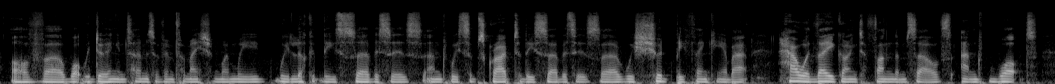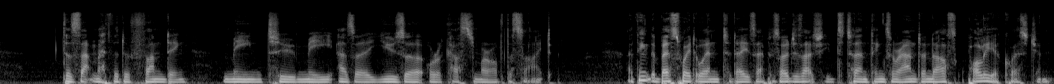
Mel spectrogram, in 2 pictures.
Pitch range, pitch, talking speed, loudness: 115-125 Hz, 120 Hz, 210 wpm, -26 LUFS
